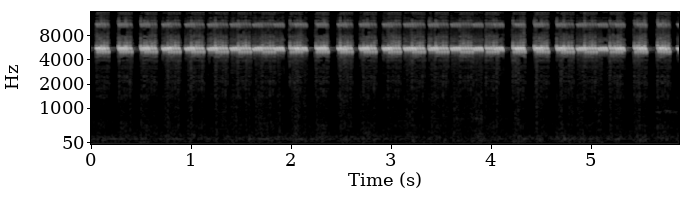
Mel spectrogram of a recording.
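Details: Two crickets chirping close together, their high pulsed notes overlapping so the rhythm becomes uneven, some chirps running into longer bursts, all in a quiet background.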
